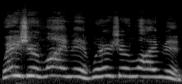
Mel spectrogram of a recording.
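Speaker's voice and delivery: put-on shrill, high-pitched, repeated yelling. Retelling how another lineman called out from a distance: imitating someone yelling. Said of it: "yelling from no".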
